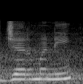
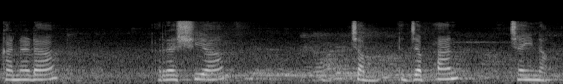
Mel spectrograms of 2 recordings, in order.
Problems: constant background noise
